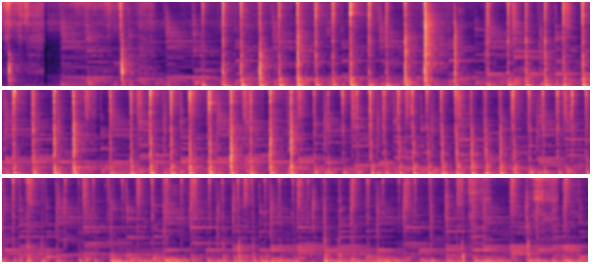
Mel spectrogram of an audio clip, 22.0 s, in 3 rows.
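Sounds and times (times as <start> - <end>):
acoustic guitar music: 0.6 - 22.0
knife chopping on wooden board: 1.4 - 1.8, 2.5 - 16.0, 17.4 - 18.9.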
